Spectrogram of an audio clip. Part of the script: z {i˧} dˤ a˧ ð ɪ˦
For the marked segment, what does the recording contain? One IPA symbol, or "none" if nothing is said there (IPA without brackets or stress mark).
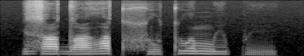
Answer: i˧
